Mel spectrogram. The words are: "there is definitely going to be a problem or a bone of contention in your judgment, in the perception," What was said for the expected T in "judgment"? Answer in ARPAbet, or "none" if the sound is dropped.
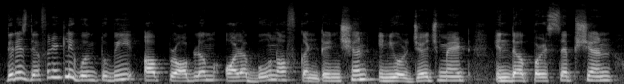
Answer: T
